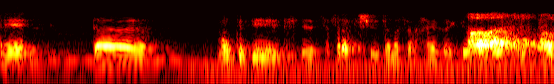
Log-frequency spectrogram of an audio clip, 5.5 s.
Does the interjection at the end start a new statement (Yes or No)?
Yes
